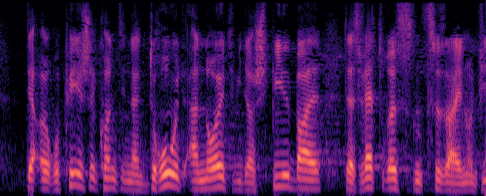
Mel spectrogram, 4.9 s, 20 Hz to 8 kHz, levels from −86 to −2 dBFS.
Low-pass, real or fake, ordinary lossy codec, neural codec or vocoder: none; real; none; none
